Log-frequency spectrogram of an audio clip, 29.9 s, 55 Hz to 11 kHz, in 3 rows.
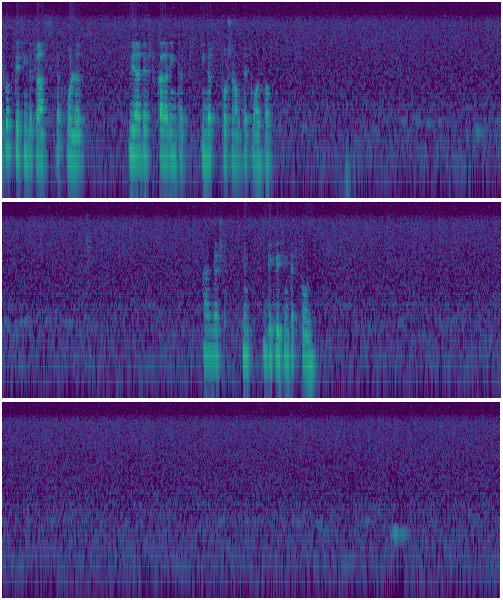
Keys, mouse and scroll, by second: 3.3 click, 6.5 space, 7.0 scroll up 1, 7.4-9.9 shift+middle drag, 9.8 click, 9.9 click, 13.3-16.8 drag, 24.1 click, 29.4 click.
